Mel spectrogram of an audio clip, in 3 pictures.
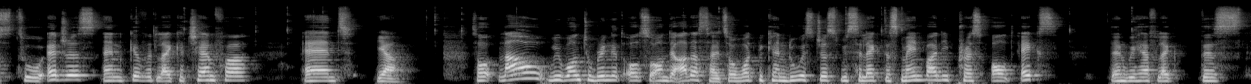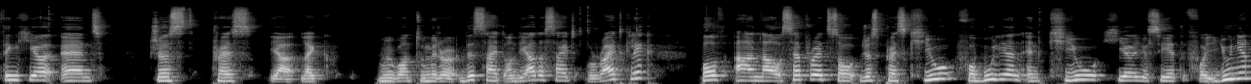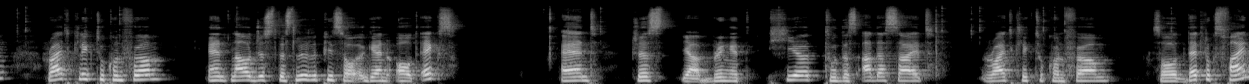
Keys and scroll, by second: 4.4 x, 21.4 q, 22.9 q.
